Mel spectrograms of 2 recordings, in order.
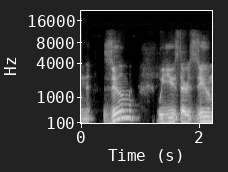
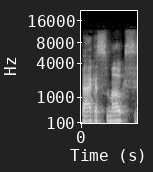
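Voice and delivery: put-on thick, heavy Boston accent. Speaker retelling a chat with a man full of Bostonisms: thick Boston accent. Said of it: "he just had the thickest Boston accent".

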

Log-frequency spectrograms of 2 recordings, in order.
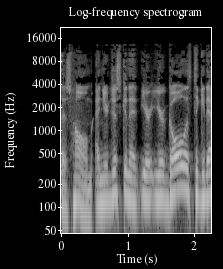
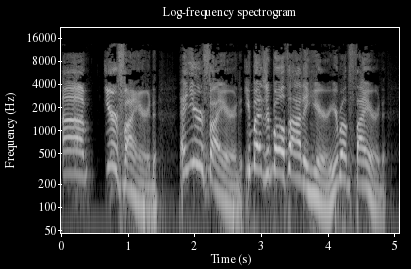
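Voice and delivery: high, swooping voice; 8 semitones higher than usual. Retelling a movie scene where the mayor fires two officers: imitating the mayor. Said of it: "the mayor just comes in and decides".

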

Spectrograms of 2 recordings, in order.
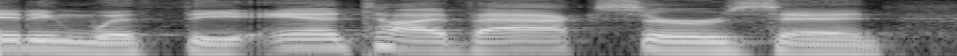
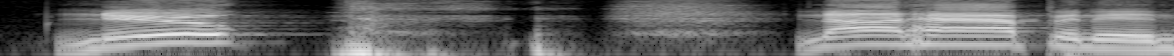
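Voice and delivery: blunt, matter-of-fact, dismissive tone, pitched up; 6 semitones higher than usual. Complaining about his tone, the speaker imitates Montez Sweat. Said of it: "the way he was saying it was like".

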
